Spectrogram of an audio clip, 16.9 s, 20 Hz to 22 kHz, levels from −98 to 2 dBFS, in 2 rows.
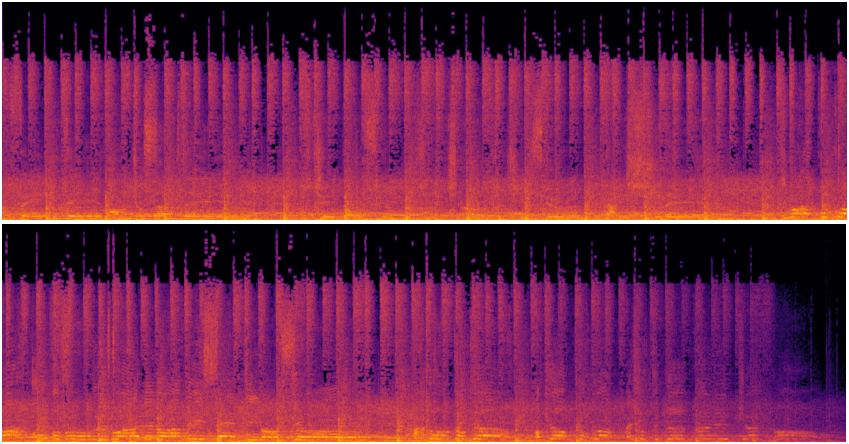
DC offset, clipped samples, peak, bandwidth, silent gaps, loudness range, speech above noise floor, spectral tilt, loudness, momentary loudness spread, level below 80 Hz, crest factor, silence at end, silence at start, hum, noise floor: under 0.1%; under 0.1%; -6 dBFS; over 20 kHz; none; 4 LU; 21 dB; -5.5 dB/octave; -21 LUFS; 10 LU; -26 dBFS; 16 dB; 0.05 s; 0 s; none; -41 dBFS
